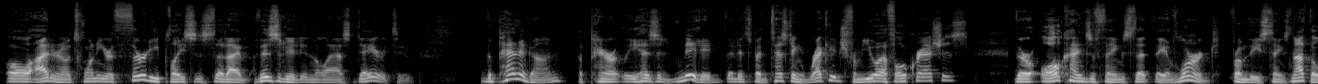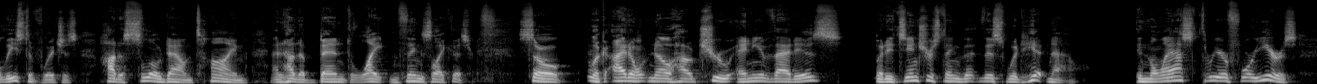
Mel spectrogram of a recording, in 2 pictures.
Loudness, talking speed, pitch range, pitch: -24 LUFS, 205 wpm, 120-150 Hz, 135 Hz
